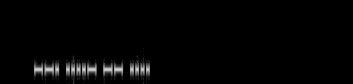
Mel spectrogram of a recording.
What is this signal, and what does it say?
Morse code, heard as a keyed tone, about 44 wpm, 700 Hz. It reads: G4MH
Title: DXCC-100 Call Signs - 4 Characters - Repeated 2x - 45wpm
